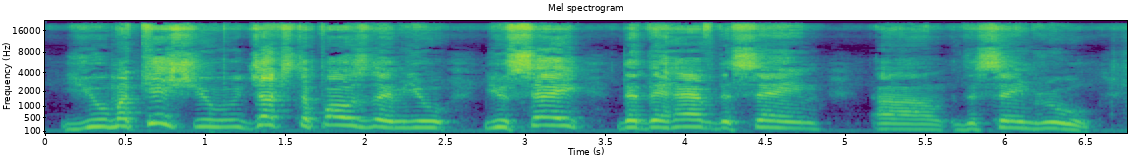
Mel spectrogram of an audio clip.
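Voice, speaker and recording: A man with an Israeli accent speaks at a very slow pace. His high-pitched voice has lively intonation. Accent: Hebrew. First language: Hebrew. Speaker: Talmud teacher. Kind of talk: lecture. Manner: halting, many fillers and repetitions.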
